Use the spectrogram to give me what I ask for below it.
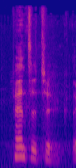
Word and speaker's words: Pentateuch: One, two, three, Pentateuch.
